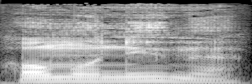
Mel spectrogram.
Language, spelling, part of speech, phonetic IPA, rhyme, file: German, Homonyme, noun, [homoˈnyːmə], -yːmə, De-Homonyme.ogg
- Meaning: nominative/accusative/genitive plural of Homonym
